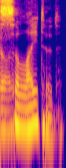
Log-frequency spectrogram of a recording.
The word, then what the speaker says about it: ciliated: And examples as the slated – is that how you pronounce it? Ciliated, not ciliated.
